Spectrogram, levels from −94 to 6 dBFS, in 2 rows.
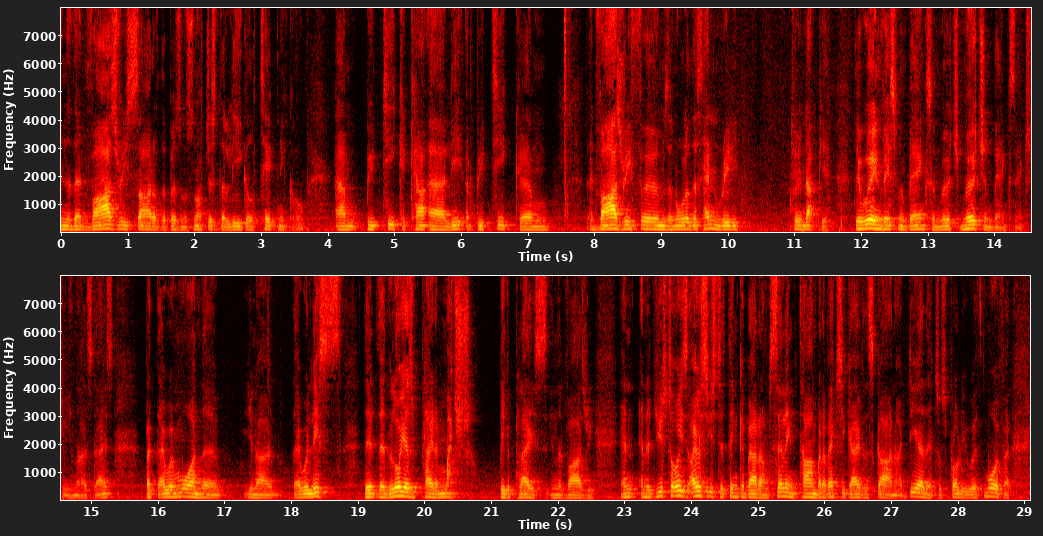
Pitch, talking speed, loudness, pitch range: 120 Hz, 195 wpm, -33 LUFS, 110-125 Hz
